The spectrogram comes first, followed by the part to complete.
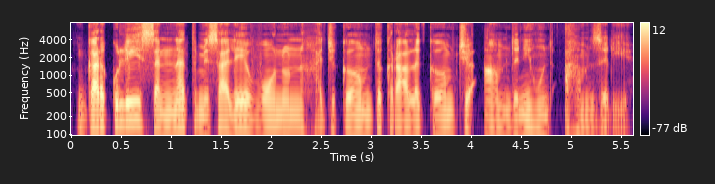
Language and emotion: Kashmiri, neutral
